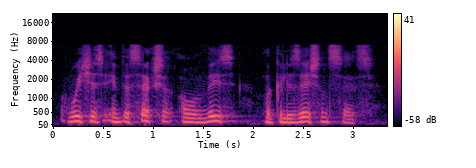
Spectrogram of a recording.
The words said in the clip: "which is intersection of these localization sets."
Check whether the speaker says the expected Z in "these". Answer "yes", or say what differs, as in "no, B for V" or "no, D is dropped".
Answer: no, S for Z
